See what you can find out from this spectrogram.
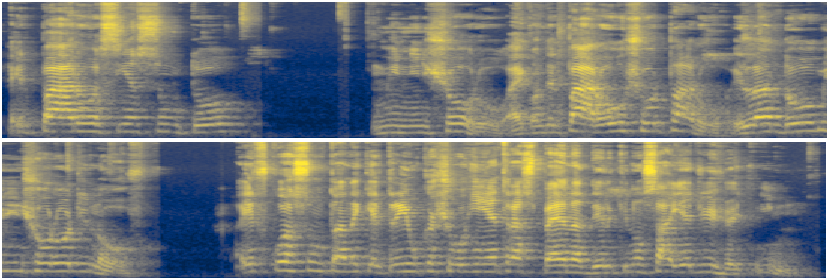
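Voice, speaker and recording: A man's voice: high-pitched, animated, quick pace. Male caipira storyteller, casual and rambling, colloquial folk-tale telling. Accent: Brazilian caipira.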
